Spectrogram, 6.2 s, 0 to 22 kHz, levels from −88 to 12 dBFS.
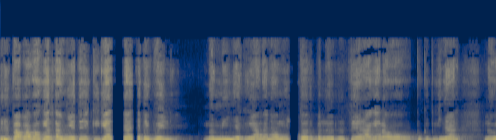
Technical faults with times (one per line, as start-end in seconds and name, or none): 1.35-1.73 AAC frame loss with muting
3.59-3.74 AAC frame loss with muting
